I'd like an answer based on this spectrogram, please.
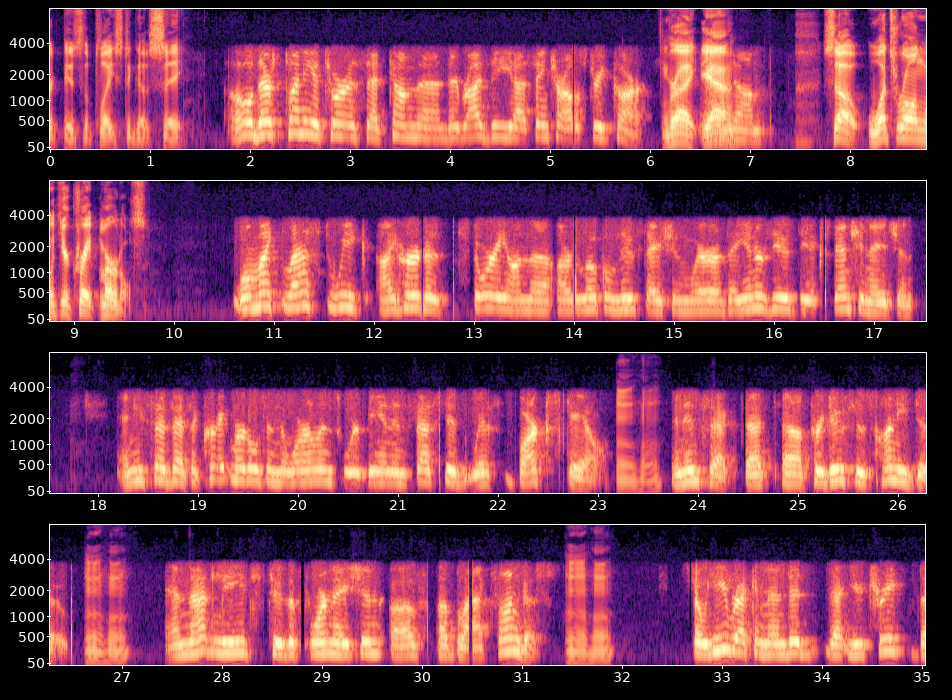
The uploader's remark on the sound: your fabulous phone calls!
